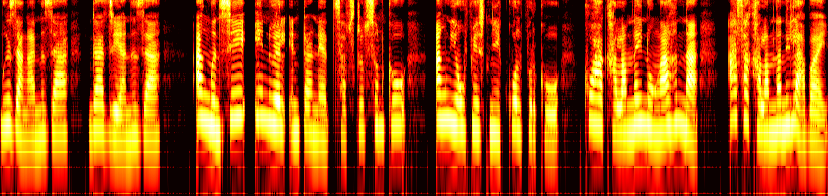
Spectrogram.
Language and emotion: Bodo, fearful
